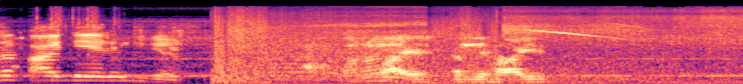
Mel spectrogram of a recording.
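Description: A weapon fires a crackling electric beam.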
